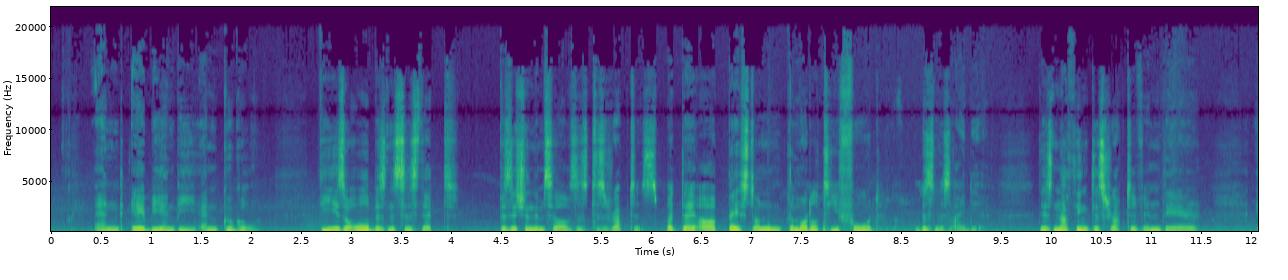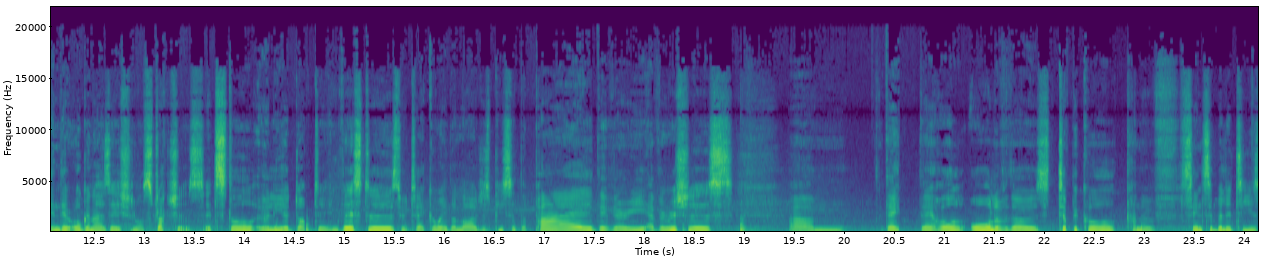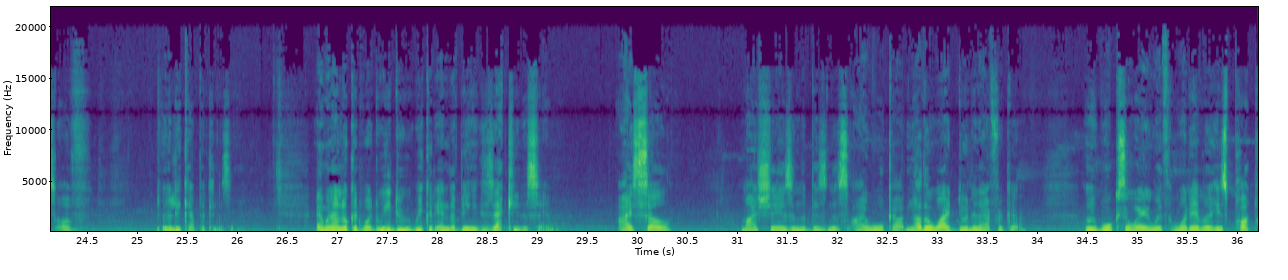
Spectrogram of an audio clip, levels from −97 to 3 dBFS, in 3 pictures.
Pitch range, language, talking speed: 110-135 Hz, English, 165 wpm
